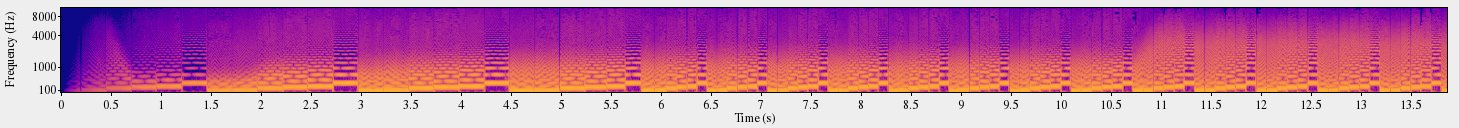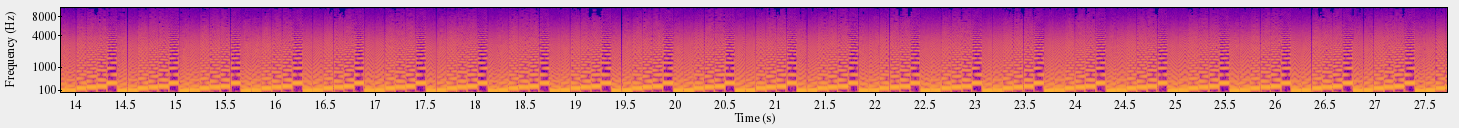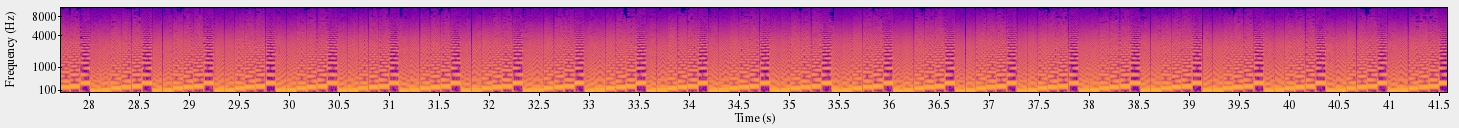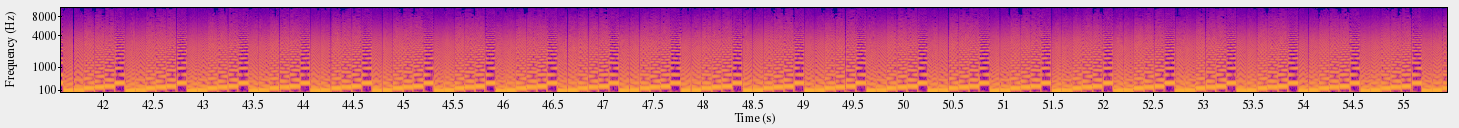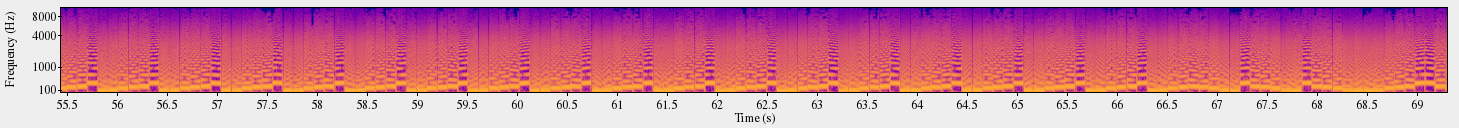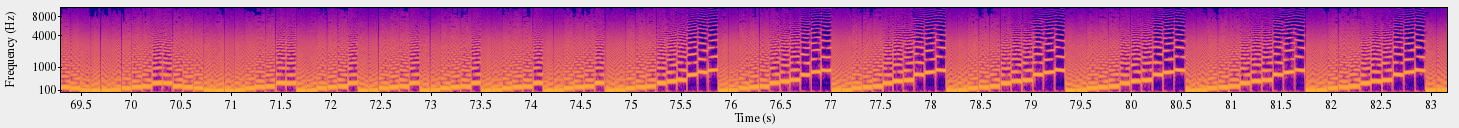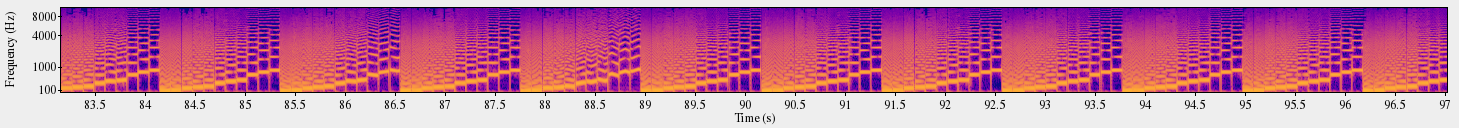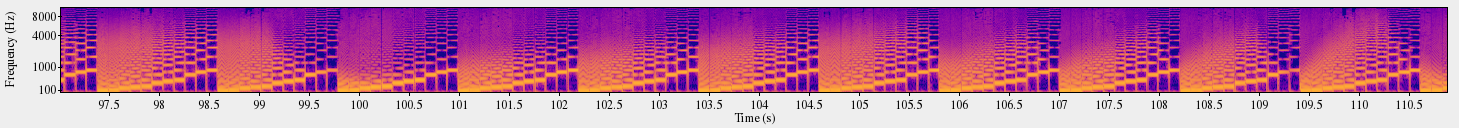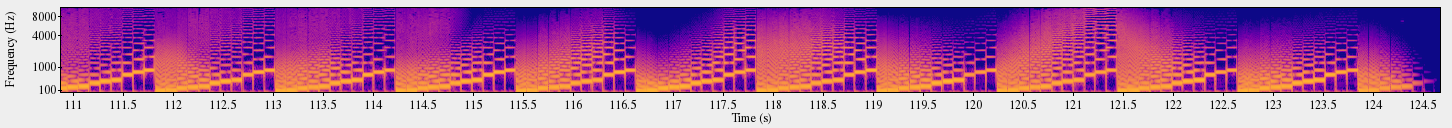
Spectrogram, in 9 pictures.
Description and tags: Korg Poly 61 Arp
Messing around with the arpeggiator on the Korg Poly 61
analog, arpeggio, Korg, synth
